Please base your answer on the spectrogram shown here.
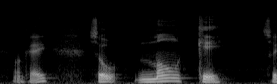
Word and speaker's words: Manquer: Manquer. Okay, remember when we get this Q, after that automatically we get this U, but then we don't pronounce the U, okay? So manquer.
